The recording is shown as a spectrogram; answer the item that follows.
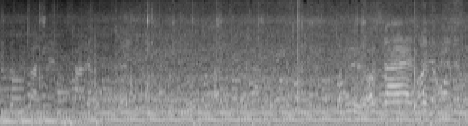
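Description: Indistinct voices of several people talking, over a steady low hum that shifts slightly about a second in.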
